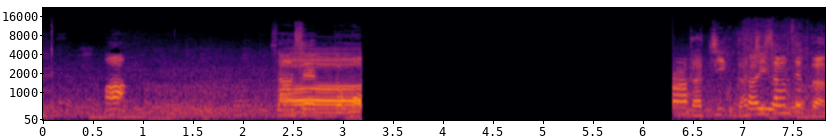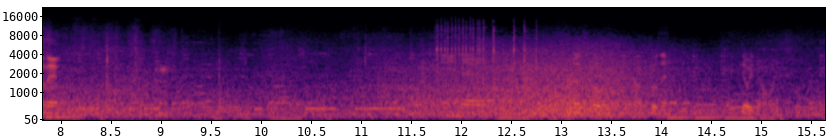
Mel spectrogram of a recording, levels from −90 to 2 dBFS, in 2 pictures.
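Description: At 3.18 s the sound cuts off abruptly into silence, with no room tone underneath, and returns at 6.30 s mid-flow: an audio dropout to silence lasting about 3.1 s. The input was likely lost while the recorder kept writing silence, so that material is gone.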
